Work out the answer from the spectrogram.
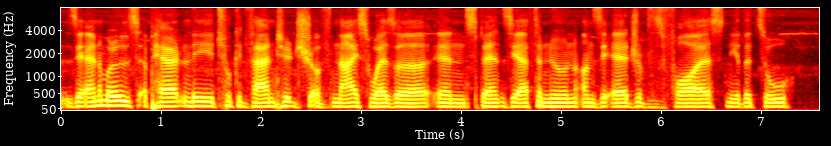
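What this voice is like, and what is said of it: Put-on German accent. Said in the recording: “do you guys mind if I do it in a German accent?”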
